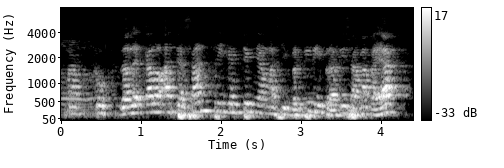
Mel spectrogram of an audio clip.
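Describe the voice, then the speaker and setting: Echoey preacher man, animated teaching. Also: high voice, moderate pace, a little hiss or hum. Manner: animated, rhetorical questions with "hah?". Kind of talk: religious study lecture. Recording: echoey, distant, dull lo-fi sound.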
